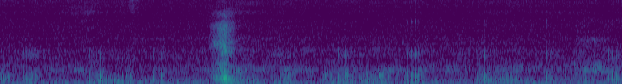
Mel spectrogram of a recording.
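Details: A young calico cat, petted on a couch and pawing at toys, purrs softly, a low steady rumble rising and falling with each breath.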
